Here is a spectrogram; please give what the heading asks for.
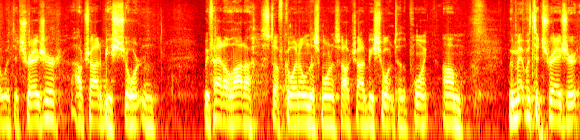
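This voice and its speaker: Guy on a county council, walks through a finance report step by step, steady. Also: medium pitch, slight background noise. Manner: methodical, explains step by step. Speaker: council member. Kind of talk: committee report at a council meeting.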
